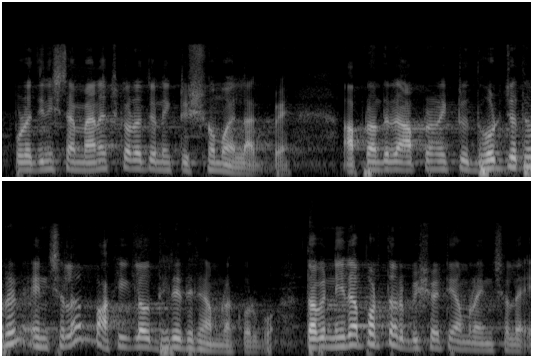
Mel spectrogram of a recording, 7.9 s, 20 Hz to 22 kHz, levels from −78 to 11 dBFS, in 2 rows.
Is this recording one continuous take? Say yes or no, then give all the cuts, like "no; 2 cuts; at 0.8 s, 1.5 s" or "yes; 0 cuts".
yes; 0 cuts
